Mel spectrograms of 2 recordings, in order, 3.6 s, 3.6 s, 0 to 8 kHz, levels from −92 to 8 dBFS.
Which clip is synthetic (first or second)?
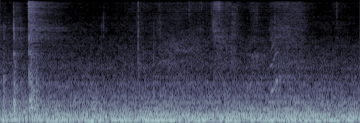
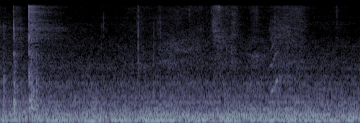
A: first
